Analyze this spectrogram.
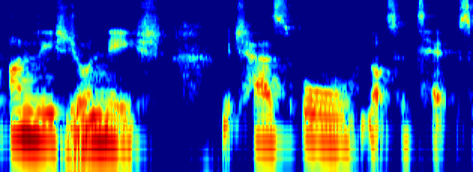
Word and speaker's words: niche: Niche whisperer. Yeah. And then you can spend half the interview telling people it's actually pronounced niche.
